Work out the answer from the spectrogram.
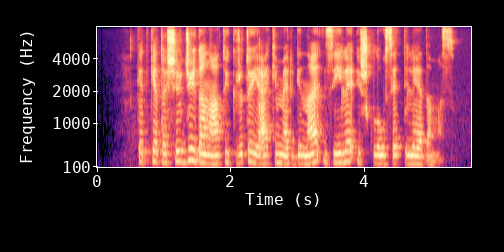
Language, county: Lithuanian, Telšiai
